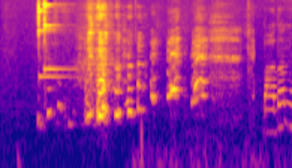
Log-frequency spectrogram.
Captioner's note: girls laughing from just making eye contact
